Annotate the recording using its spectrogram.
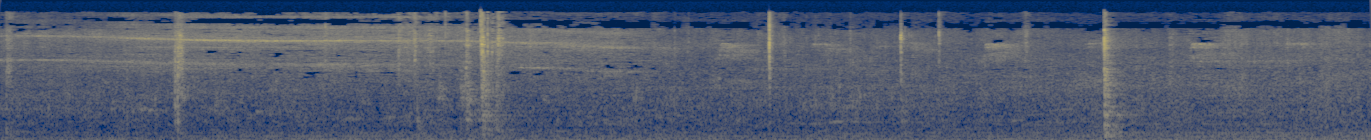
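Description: Quiet outdoor background: a steady low rumble with a few sharp clicks spread through it, and a faint high steady tone in the first half.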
